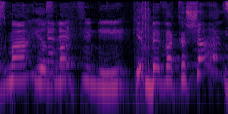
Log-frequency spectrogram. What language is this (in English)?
Hebrew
